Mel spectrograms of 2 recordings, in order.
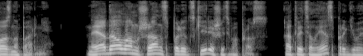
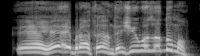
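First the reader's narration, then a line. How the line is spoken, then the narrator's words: Hysterical yelling. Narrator (Russian): истерически заорал он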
